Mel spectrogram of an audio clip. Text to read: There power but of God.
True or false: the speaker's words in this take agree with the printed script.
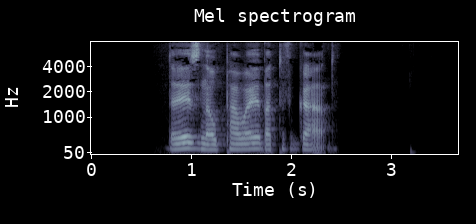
false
